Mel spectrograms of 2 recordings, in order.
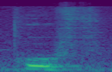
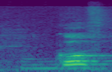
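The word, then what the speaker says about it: קוף: tem mania na escola a gente aprende como a letra cuf mas na verdade a pronúncia correta é cof e cof significa a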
